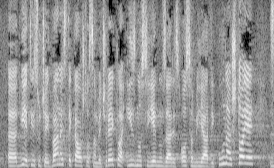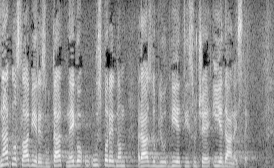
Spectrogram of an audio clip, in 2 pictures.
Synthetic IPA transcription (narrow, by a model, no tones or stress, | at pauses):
d̪ʋije̞t̪isut͡ɕe̞id̪ʋaːnɛjst̪e̞kao̞ʃt̪o̞samʋe̞t͡ɕɾe̞klˠaʔizno̞sije̞d̪nuzaːɾezo̞samːiljaːɾd̪ikuːnaʃt̪o̞je̞ | znat̪noslˠabiɾe̞zulˠt̪aːt̪ne̞ɡo̞ʔuʔuspo̞ɾe̞d̪no̞mɾaːzd̪obʎud̪ʋije̞t̪isut͡ɕe̞ije̞d̪anajst̪ḛ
